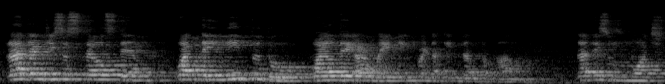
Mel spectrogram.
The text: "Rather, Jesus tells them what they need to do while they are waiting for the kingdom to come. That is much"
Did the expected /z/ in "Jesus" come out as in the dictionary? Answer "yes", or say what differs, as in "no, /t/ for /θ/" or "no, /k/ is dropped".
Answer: no, /s/ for /z/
